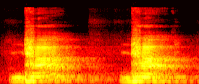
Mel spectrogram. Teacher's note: जिसके उच्चारण में जीभ ऊपर उठकर झटके के साथ नीचे आए उन वर्णों को उत्क्षिप्त कहते हैं।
